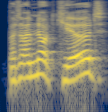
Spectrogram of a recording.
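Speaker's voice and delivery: despair. Acted. Husband protests despairingly.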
